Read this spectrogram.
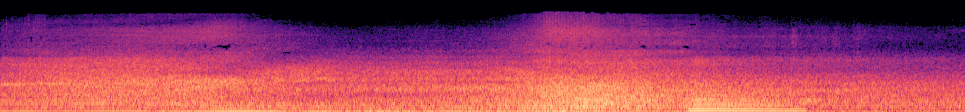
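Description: A minibus engine hums as it passes close by, rising and then fading.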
